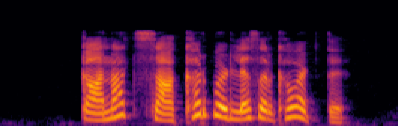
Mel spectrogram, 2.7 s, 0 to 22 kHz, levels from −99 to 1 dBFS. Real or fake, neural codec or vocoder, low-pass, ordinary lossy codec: real; none; none; none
